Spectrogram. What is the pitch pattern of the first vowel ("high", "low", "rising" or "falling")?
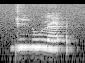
high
